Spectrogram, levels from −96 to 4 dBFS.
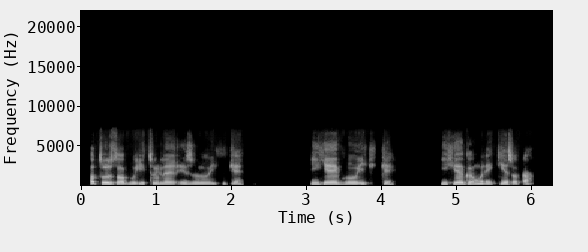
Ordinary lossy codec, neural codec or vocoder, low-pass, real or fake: none; codec, 16 kHz, 4 kbps, X-Codec, HuBERT features, trained on balanced general audio; 7.2 kHz; fake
